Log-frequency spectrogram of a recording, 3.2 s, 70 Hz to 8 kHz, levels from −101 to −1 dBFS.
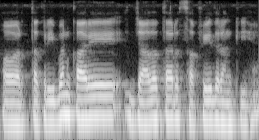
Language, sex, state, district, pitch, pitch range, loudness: Hindi, male, Chandigarh, Chandigarh, 135 Hz, 125-145 Hz, -15 LUFS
